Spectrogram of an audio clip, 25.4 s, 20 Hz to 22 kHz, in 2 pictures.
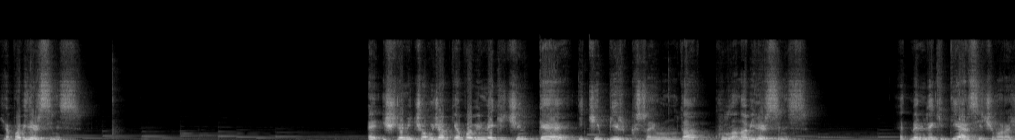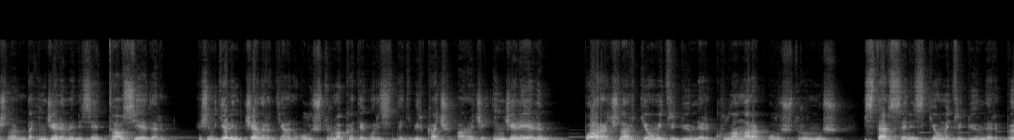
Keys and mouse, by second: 0.3 s, 1.4-4.4 drag, 8.4 click, 9.7-11.0 drag.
